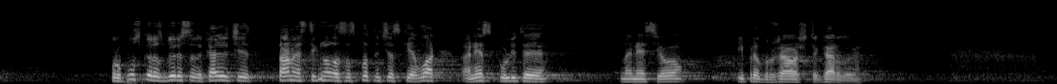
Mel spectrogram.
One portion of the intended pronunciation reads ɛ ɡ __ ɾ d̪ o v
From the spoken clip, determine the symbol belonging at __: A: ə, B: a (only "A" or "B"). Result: B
